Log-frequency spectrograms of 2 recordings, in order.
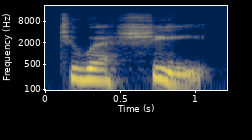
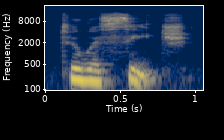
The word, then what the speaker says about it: Taoiseach: Taoiseach, no, I'm going to say it again. Taoiseach, Prime Minister of Ireland.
